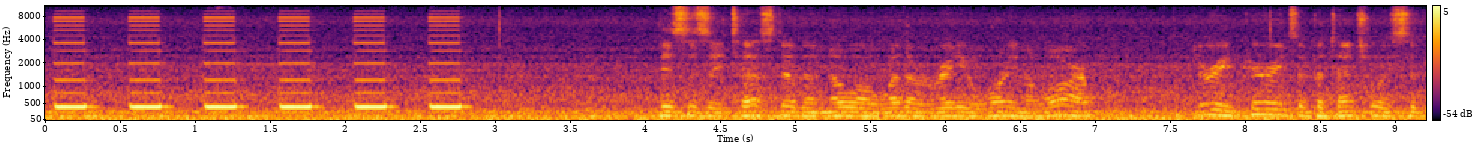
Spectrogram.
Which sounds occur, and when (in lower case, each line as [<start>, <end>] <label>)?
[0.00, 9.21] mechanisms
[0.06, 0.31] bleep
[0.59, 0.87] bleep
[1.06, 1.36] bleep
[1.57, 1.89] bleep
[2.07, 2.38] bleep
[2.58, 2.86] bleep
[3.02, 3.09] tick
[4.12, 7.02] man speaking
[7.65, 9.21] man speaking
[8.14, 8.23] tick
